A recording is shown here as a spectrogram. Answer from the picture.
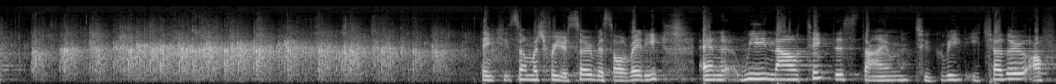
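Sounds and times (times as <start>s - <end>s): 
crowd applauding: 0.0s - 5.1s
speech: 4.8s - 10.5s.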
